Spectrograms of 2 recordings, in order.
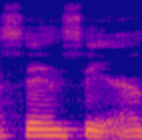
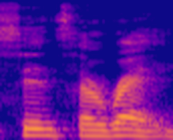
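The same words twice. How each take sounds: First: Said in the usual way. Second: Sincere said sin-suh-RAY; Sincere in three syllables, last one RAY; three-syllable name pronunciation. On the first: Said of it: "her name is Sincere". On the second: Shown as a demonstration. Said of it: "not Sincere, okay?".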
